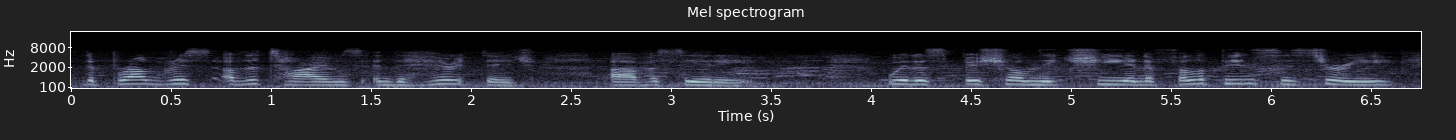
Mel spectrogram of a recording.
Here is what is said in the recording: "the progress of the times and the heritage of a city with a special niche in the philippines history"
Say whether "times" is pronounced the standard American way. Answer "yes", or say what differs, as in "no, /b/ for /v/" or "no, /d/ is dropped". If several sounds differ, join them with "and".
yes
